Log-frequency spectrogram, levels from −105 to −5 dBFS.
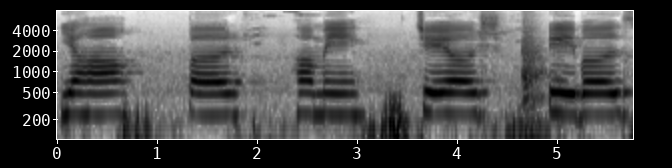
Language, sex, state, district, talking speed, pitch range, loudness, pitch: Hindi, female, Punjab, Fazilka, 60 wpm, 240-245 Hz, -11 LUFS, 245 Hz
